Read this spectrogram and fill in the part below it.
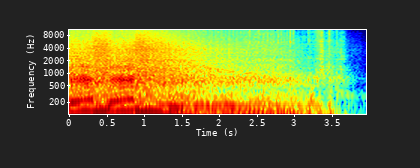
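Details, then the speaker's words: Freshly rebuilt air-cooled VW Fusca (Beetle) engine, first start on break-in gasoline: it revs loosely, then slows and dies, won't stay running; smoke from the exhaust pipes, possibly a leak, cause unconfirmed. "não conseguir manter ele ligado eu vou vir aqui eu vou dar uma acelerada boa nele para ver se agora a gente consegue manter ele"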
